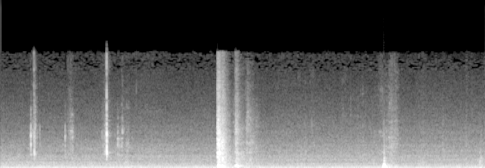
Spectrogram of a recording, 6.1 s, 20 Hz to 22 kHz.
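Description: Hard plastic clicks and knocks from an AEG 18V battery pack's casing being handled and taken apart: a few light clicks, a short clatter about three seconds in, and a sharp knock near five seconds. A steady low hum sits underneath.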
